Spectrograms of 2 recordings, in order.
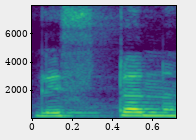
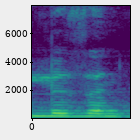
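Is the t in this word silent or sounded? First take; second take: sounded; silent. First: The t sound is pronounced in the middle. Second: The t sound is left out entirely. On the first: The speaker calls it wrong. "ಲಿಸ್ಟನ್ ಅಂತ ಹೇಳ್ತಾ ಇಲ್ಲ ನಾವಿಲ್ಲಿ" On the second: The speaker calls it right. "ಇಲ್ಲಿ ಟಿ ಇದೆ ಆದರೆ silent ಅದು"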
